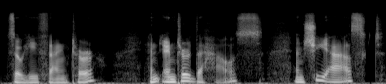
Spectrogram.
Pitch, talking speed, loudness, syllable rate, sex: 115 Hz, 170 wpm, -21 LUFS, 5.3 syllables/s, male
